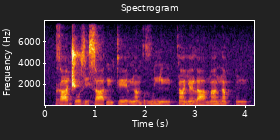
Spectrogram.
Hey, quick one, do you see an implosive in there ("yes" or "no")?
yes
